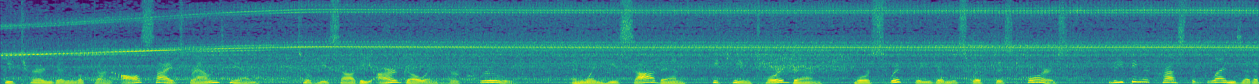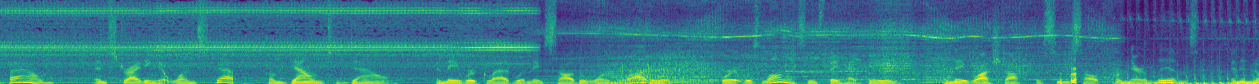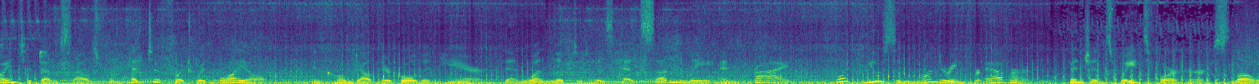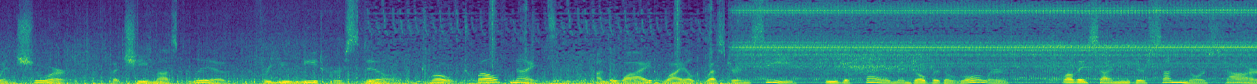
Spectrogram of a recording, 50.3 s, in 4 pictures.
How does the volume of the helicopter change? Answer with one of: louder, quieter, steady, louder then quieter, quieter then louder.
steady.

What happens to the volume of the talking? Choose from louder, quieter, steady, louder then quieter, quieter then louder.
steady.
